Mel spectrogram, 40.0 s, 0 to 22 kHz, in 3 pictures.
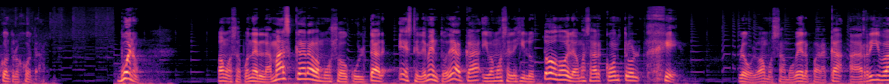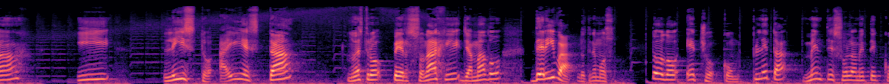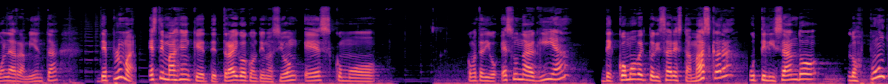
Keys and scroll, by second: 0.1 ctrl+j, 0.5 space, 2.1 space, 6.7 space, 9.6 ctrl+g, 10.7 space, 11.5 space, 14.1 space.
